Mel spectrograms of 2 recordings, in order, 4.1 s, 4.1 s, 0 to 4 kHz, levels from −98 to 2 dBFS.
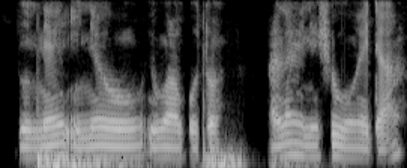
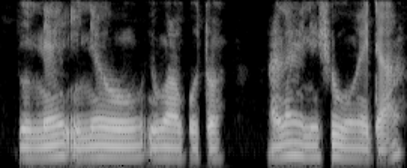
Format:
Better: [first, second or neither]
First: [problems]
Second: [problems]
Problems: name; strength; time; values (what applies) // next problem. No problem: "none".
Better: second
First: noise reduction (neural mask model RNNoise)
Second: none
